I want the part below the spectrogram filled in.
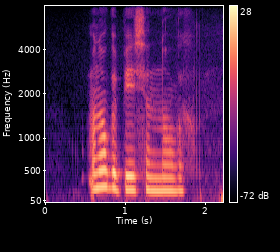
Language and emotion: Russian, neutral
